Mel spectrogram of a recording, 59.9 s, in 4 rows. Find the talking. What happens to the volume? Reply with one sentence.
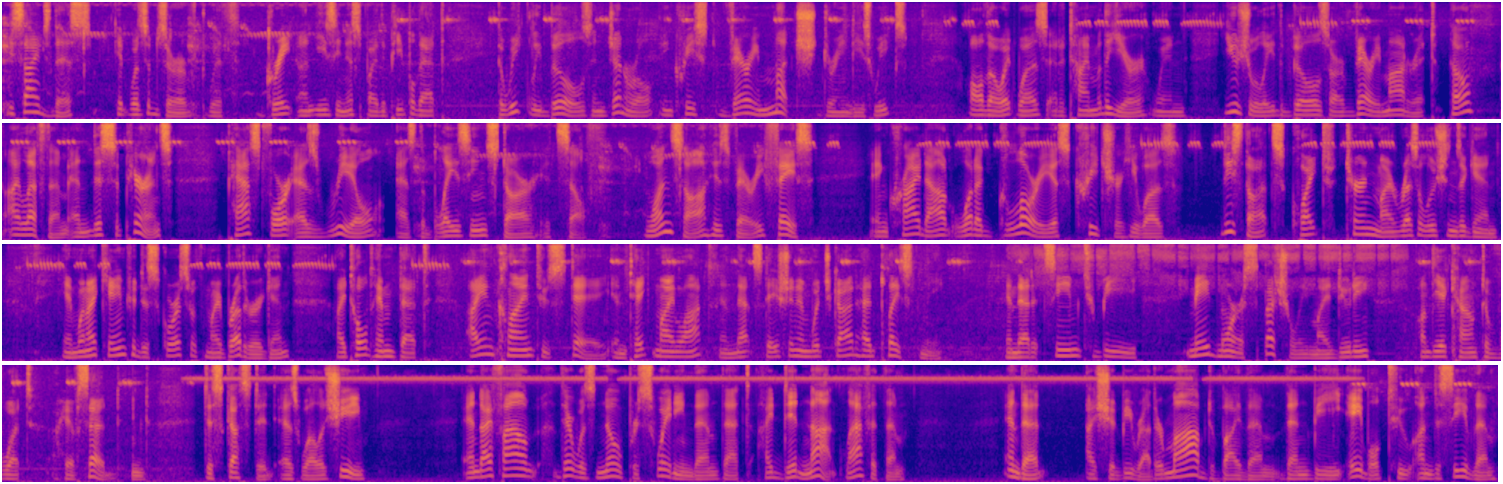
The volume of the talking stays about the same.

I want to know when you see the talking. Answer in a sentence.
You can hear the talking from 0.0 to 59.8 s.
